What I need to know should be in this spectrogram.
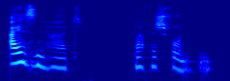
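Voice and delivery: ordinary delivery, nothing marked

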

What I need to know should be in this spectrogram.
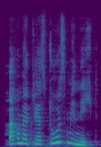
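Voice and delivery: put-on high, bright little-girl voice, curious. A narrator's reading. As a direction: ask like a small curious child, pitched high. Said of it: "Ein kleines Mädchen".

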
